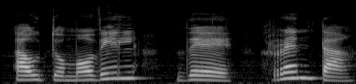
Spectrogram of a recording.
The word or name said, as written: automovil de renta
